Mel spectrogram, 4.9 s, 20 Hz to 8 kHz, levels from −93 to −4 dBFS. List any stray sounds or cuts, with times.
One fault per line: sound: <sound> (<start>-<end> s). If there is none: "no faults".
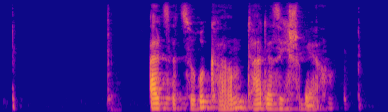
sound: thud (1.3-1.5 s)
